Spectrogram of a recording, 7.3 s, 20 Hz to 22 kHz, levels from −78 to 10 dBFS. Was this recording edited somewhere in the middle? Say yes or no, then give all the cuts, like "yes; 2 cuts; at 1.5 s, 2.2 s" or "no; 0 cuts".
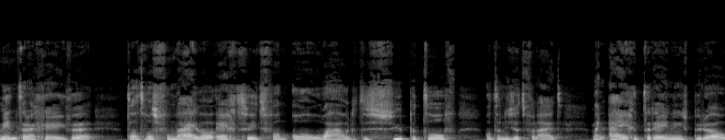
no; 0 cuts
